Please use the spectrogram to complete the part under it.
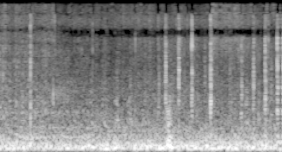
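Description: A pigeon coos softly amid quiet outdoor background noise, with a few faint clicks and rustles.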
